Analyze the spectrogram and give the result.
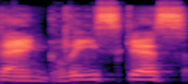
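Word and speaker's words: Anglickas: on julius and gliesekis it's angliscus i listened to him pronounce it himself time and again to make sure i didn't make the mistake um julius overlooked by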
